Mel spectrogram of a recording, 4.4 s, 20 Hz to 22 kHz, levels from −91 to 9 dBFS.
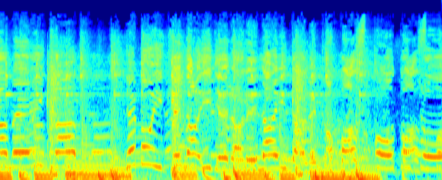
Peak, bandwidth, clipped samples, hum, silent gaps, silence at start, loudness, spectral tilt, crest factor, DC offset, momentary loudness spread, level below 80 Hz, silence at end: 0 dBFS; 16 kHz; under 0.1%; none; none; 0 s; -16 LUFS; -5 dB/octave; 14 dB; under 0.1%; 4 LU; -24 dBFS; 0 s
